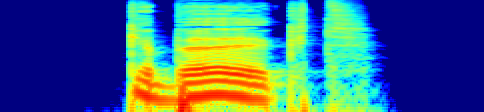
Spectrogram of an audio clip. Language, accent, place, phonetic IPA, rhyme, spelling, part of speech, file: German, Germany, Berlin, [ɡəˈbœlkt], -œlkt, gebölkt, verb, De-gebölkt.ogg
- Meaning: past participle of bölken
